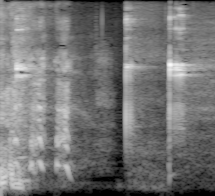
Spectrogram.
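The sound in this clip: Glasses clink together in a toast: two bright, ringing clinks with a high shimmering tail, coming just after a short stretch of voices talking.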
